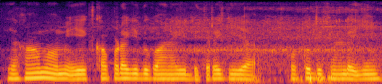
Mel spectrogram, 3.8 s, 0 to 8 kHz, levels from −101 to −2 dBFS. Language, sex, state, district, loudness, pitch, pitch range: Garhwali, male, Uttarakhand, Tehri Garhwal, -17 LUFS, 125 Hz, 120-130 Hz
